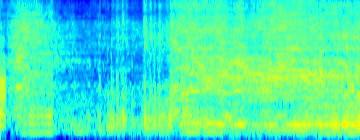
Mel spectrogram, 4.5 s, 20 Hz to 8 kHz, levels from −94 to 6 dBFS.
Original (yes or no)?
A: no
